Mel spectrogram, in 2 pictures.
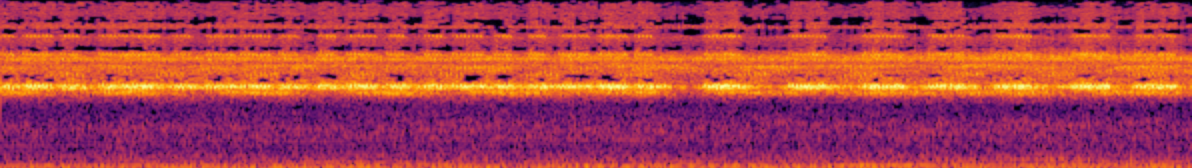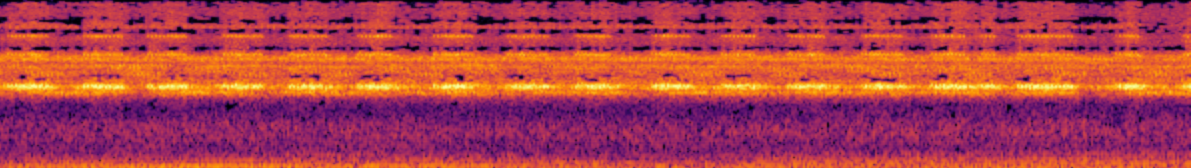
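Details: Crickets chirp in a sharp, rhythmic high trill, pulses coming about two and a half times per second, over a loud low-pitched rumble.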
